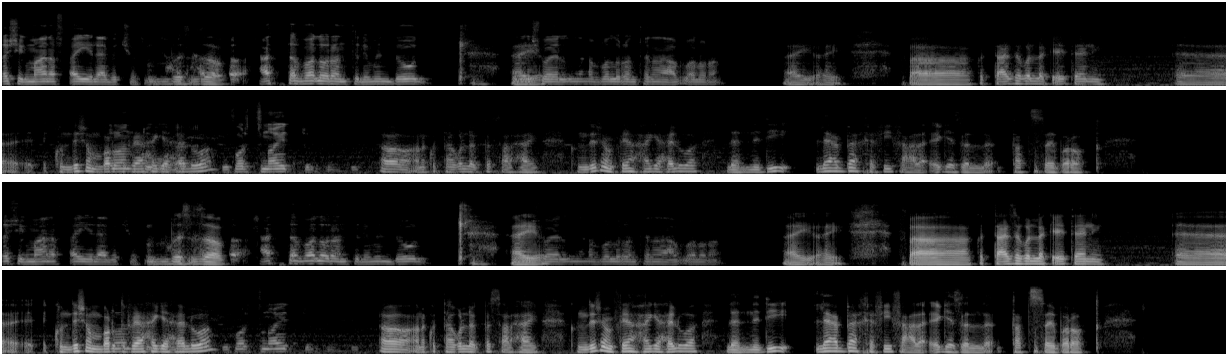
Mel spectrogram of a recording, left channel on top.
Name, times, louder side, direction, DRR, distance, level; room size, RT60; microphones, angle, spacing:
voice 1, 0.0-4.3 5.1-7.2 13.3-14.1 14.6-15.8, left 4 dB, 90° left, 0.5 m, -37 dB
voice 2, 1.4-2.2 4.6-5.5 7.8-11.0 11.7-14.4 16.0-20.1 20.4-23.7, right 6 dB, 70° right, 0.3 m, -31 dB
sound 1, 10.7-19.6, equal, 15° left, 1.2 m, -57 dB
3.3 x 2.0 x 2.3 m
head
